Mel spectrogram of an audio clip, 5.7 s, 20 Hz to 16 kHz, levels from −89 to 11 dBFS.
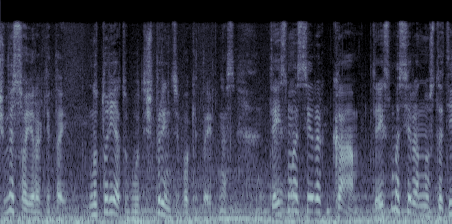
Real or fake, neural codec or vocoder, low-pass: real; none; 10.8 kHz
